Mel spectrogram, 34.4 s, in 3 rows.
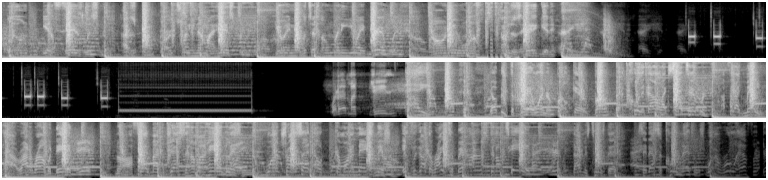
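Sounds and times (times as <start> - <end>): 
mixshow drum loop: 0.0 - 9.0, 17.6 - 34.0.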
